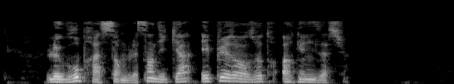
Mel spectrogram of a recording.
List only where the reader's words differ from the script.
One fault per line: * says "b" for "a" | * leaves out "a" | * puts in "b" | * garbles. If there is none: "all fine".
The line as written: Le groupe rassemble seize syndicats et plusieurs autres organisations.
* leaves out "seize"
